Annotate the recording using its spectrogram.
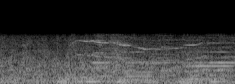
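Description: Carousel music playing, with a high, wavering squeal sliding downward in pitch about a second in.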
